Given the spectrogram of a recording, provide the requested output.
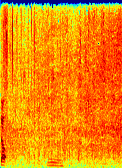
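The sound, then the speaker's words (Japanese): Heavy rain pours down like a waterfall in a steady, dense hiss that fills the whole recording, with a short murmur of a voice briefly audible beneath the downpour, heard while someone takes out the garbage. “でも本当雨すごいよ”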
